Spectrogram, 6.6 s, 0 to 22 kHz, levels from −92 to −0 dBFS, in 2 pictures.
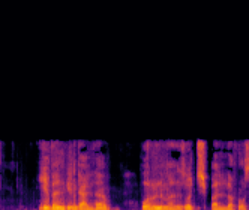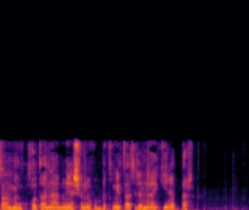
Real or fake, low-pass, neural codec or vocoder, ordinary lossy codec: fake; 7.2 kHz; codec, 16 kHz, 2 kbps, X-Codec, WavLM features, trained on Multilingual LibriSpeech; MP3, 48 kbps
